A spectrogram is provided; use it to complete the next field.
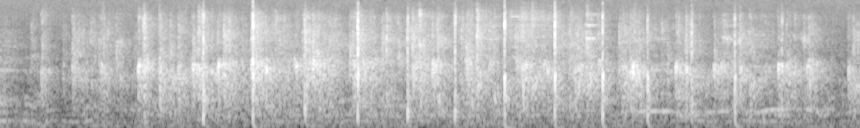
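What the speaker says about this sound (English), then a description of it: "Can we have a round of applause for our voice of God," An audience at a legislative summit claps, irregular distinct hand claps building into steady applause, with a voice faintly audible underneath.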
